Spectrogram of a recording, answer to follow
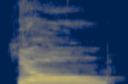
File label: "you", Chinese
